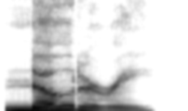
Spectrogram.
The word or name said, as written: notary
